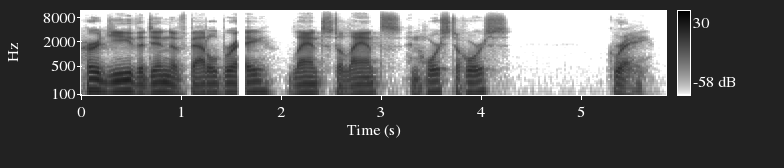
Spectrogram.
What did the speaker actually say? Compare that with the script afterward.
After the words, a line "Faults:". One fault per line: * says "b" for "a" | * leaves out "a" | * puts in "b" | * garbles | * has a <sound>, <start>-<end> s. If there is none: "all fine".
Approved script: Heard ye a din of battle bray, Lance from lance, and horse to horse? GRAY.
Heard ye the din of battle bray, Lance to lance, and horse to horse? GRAY.
Faults:
* says "the" for "a"
* has a dropout, 1.6-1.7 s
* says "to" for "from"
